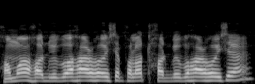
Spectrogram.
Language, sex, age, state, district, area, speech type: Assamese, male, 60+, Assam, Dhemaji, rural, spontaneous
